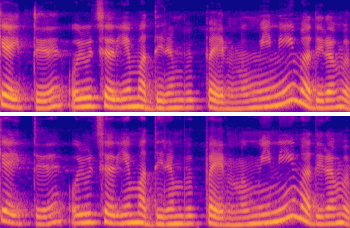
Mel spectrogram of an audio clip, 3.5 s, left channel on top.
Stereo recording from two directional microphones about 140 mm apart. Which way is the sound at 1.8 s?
30° right (ahead or behind).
